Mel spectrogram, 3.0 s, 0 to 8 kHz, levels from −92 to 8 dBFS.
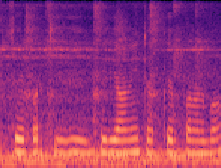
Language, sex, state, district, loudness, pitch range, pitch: Hindi, male, Bihar, East Champaran, -16 LUFS, 180-190 Hz, 185 Hz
